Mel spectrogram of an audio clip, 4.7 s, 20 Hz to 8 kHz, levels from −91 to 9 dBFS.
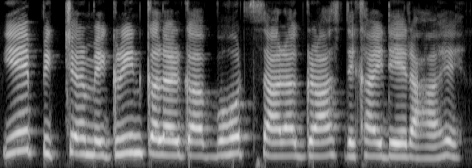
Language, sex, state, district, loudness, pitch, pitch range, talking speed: Hindi, female, Arunachal Pradesh, Lower Dibang Valley, -12 LUFS, 255 Hz, 240-280 Hz, 165 wpm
